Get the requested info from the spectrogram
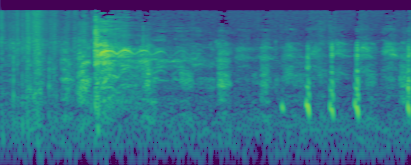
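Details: Rescued Bull Terriers at play, a nine-month-old puppy named Peyton and eleven-year-old Quigley: a thin, wavering high whine early on, then short sharp yips repeated about every quarter second, with faint human voices.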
